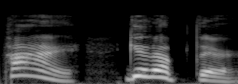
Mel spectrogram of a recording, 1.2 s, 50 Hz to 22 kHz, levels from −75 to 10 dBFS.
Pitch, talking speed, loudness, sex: 245 Hz, 200 wpm, -16 LUFS, female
